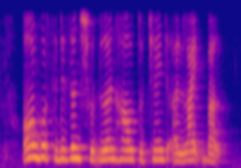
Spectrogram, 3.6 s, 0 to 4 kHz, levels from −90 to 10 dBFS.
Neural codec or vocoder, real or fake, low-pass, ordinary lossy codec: none; real; 3.6 kHz; none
